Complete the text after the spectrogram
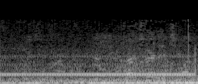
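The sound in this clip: A steady, unchanging telephone tone sounds during a call attempt to Aleppo. The single continuous note holds over low, rumbling background noise for the whole moment.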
